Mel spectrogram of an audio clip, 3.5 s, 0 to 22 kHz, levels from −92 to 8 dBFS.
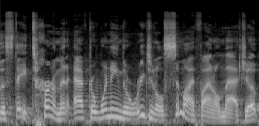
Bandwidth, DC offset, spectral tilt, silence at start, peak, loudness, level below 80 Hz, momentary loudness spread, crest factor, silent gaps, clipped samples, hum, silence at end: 15.5 kHz; under 0.1%; -4 dB/octave; 0 s; -8 dBFS; -23 LUFS; -44 dBFS; 2 LU; 14 dB; none; under 0.1%; none; 0 s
